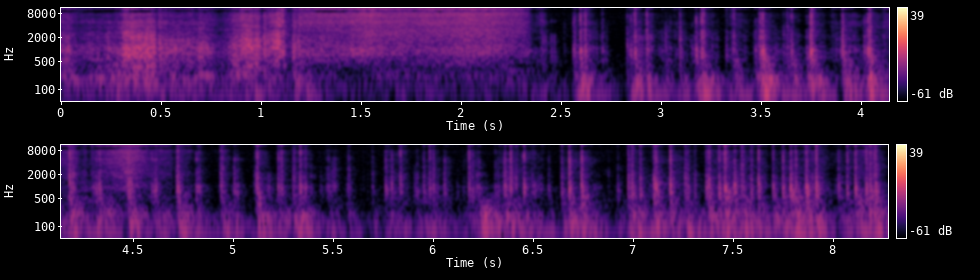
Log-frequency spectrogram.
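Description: Fingertips and long nails scratch across the textured paint of an oil painting of puppies on stretched canvas, making a steady rasping scrape for the first couple of seconds. This gives way to a rapid run of dull, low tapping thumps and short scratches on the taut canvas, each dying away almost instantly.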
